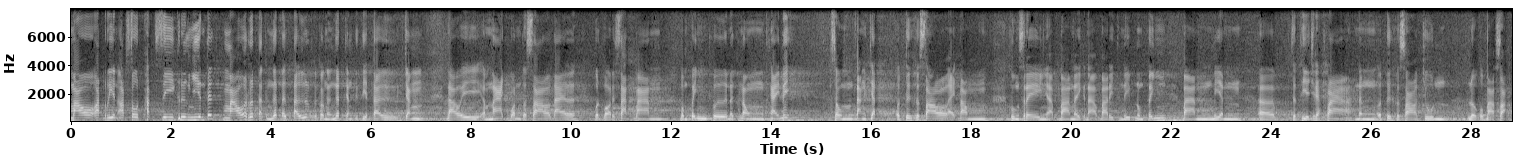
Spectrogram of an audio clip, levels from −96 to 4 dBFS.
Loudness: -18 LUFS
